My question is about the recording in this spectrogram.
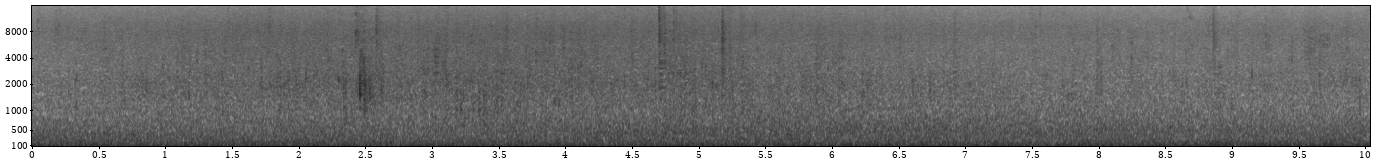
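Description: Mistral wind blowing through a stand of giant reed (Canne de Provence, Arundo donax): the dry canes and leaves rustle and fizz steadily over a low wind rumble. A few sharp ticks stand out, the loudest about two and a half seconds in.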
